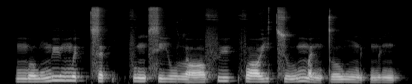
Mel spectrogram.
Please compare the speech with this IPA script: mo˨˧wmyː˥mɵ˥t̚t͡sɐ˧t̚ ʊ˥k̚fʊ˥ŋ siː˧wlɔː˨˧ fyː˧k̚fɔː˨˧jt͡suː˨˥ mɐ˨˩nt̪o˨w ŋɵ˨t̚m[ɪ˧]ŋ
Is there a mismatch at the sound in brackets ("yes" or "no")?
no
